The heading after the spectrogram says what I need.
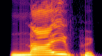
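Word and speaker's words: knife: आई एन Y shiny नाइफ के एन आई एफ यहां पे भी के क्या है साइलेंट है के क्या है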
